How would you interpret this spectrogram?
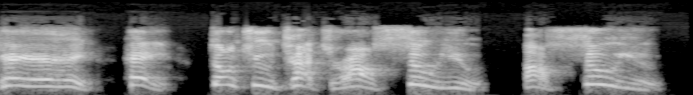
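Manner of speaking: high, frantic lawyer voice; high-pitched mock panic; panicky lawyer. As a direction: squeal the threat like a nervous lawyer. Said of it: "the lawyer's like".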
